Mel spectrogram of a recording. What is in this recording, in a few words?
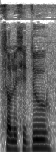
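"solisitu", San Lucas Quiaviní Zapotec; application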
